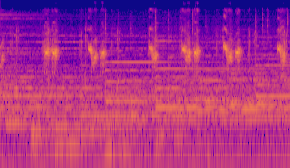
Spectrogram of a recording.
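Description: Bird chirps in the video game Okami, short bright tweets repeating about once a second over a soft steady musical background, moderately close and clear.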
